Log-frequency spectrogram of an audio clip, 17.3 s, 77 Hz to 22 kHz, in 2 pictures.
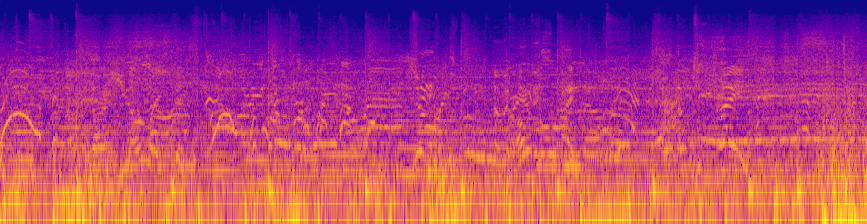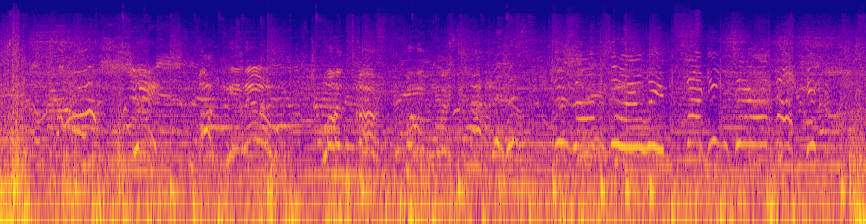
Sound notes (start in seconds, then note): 0.0 singing; 2.0 laughing; 8.5 yelping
